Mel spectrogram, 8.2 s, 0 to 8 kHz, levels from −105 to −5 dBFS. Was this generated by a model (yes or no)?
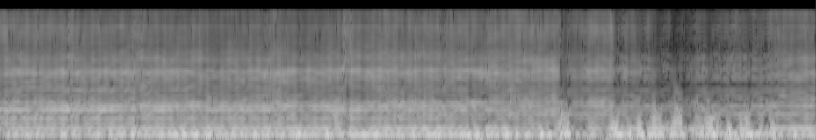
yes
